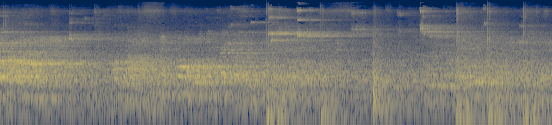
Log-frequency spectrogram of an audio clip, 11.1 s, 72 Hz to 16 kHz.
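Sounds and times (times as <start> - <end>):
sneaker squeaks: 1.4 - 2.0, 4.6 - 10.8.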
